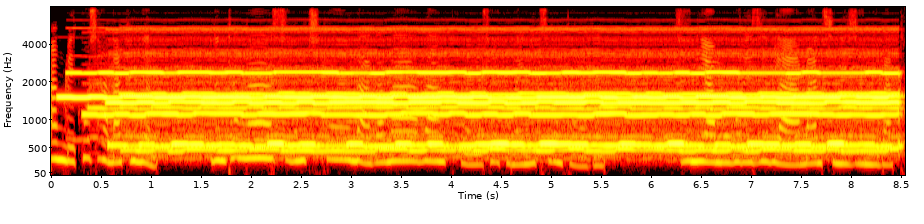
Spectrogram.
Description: FT8 (several signals at once), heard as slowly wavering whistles, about 6.25 baud, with speech in Bodo.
